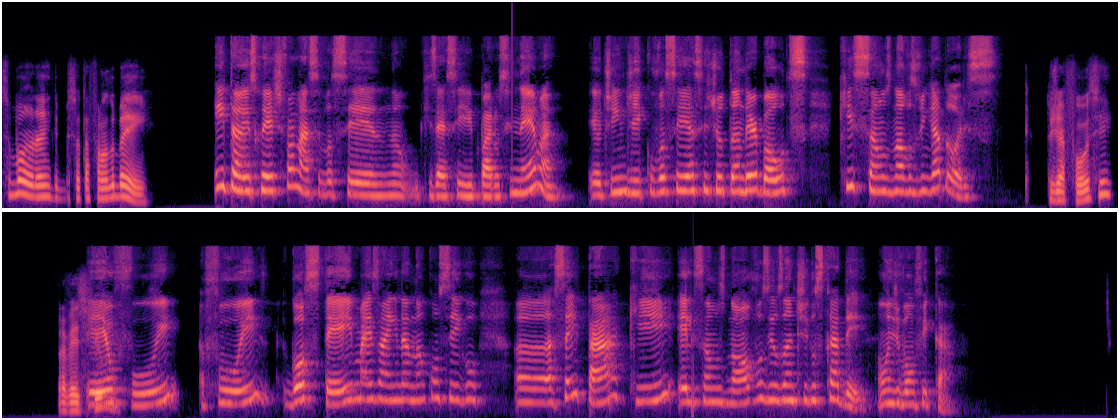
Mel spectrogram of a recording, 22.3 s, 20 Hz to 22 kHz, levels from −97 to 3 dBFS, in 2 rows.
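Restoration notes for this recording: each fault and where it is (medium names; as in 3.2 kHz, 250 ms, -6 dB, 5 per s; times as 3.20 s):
5.10 s: pop -14 dBFS
18.06–18.07 s: dropout 12 ms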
